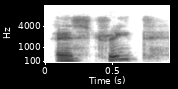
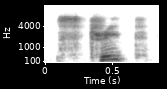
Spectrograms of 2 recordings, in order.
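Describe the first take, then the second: First: An extra vowel sound comes before the s. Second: The word starts directly with the s sound. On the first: The speaker calls it wrong. "some Spanish speakers will say" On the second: The speaker calls it right. "instead of"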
